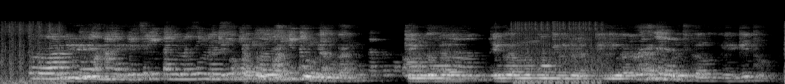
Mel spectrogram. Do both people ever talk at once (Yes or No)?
Yes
